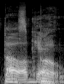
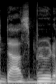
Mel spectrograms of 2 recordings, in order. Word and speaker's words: Das Boot: I thought it was always Boot. – Our German friend told us it's Das Boot. We only Americans say Das Boot, apparently.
